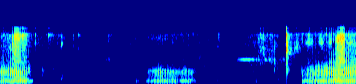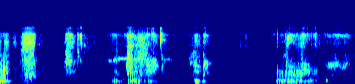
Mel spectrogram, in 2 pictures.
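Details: English Bulldog snoring at rest: coarse, rumbling inhalations at uneven intervals, broken by short snuffles, brief nasal tones and quiet pauses.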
